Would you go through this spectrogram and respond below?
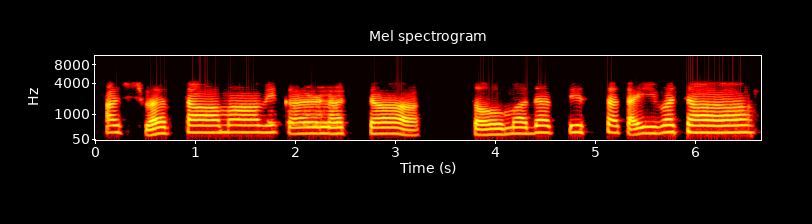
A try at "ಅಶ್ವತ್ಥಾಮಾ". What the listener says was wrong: ಅಶ್ವತ್ಥಾಮ ಅಶ್ವತ್ಥಾಮ ದೊಡ್ಡದಿದೆ.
